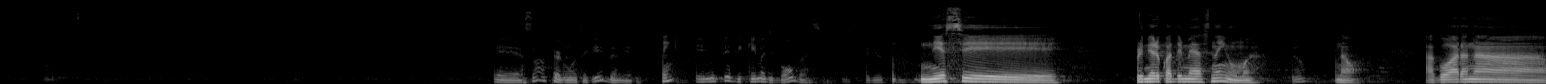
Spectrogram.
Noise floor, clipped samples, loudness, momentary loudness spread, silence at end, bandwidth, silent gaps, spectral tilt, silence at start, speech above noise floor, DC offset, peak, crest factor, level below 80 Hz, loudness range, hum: -73 dBFS; under 0.1%; -29 LUFS; 23 LU; 0 s; 15 kHz; none; -6.5 dB/octave; 4.95 s; 43 dB; under 0.1%; -12 dBFS; 20 dB; -66 dBFS; 17 LU; none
